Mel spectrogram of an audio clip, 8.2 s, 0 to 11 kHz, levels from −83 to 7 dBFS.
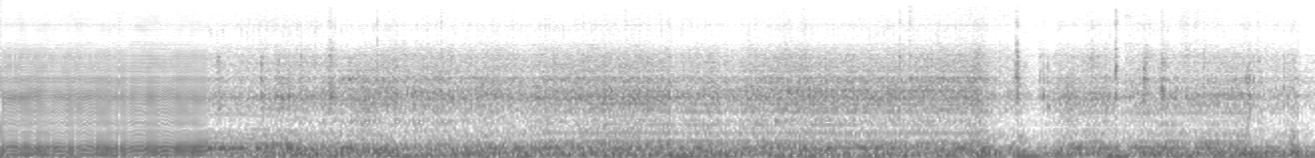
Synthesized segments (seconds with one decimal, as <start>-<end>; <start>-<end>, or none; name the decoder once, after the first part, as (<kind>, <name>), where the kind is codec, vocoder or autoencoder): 0.0-1.3 (vocoder, Vocos)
